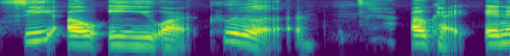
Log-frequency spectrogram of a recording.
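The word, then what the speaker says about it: Coeur: CDE, And that's spelled C-O-E-U-R. Cooler.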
